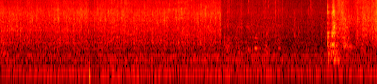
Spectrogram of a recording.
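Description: Taro leaves cook with a hilsa fish head over a high flame, a dense steady sizzle and frying crackle with occasional stirring scrapes and a brief louder burst of hissing near the end.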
